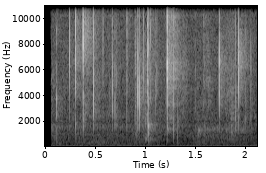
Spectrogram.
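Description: Mayonnaise squeezed from a soft plastic squeeze bottle: an irregular run of small crackles and sputters as it comes out.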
